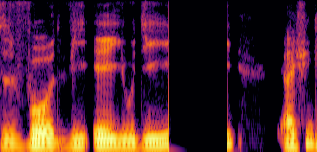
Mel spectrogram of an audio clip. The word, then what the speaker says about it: Vaud: So Vaud, I think it's pronounced VOUD, Vaud.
